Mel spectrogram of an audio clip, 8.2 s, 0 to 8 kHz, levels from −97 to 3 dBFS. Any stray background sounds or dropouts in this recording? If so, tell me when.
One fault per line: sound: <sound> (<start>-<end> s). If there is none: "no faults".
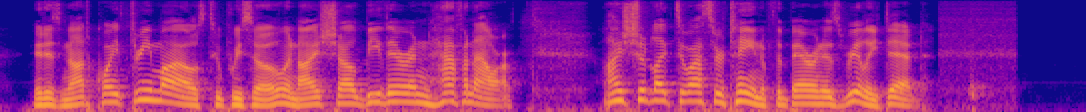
sound: whoosh (7.2-7.5 s)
